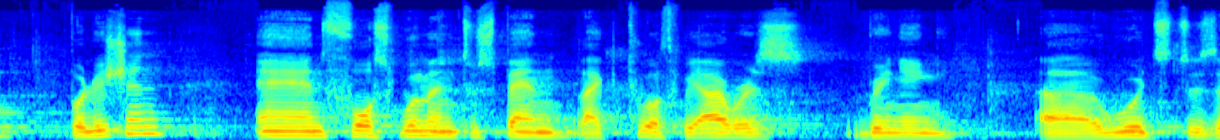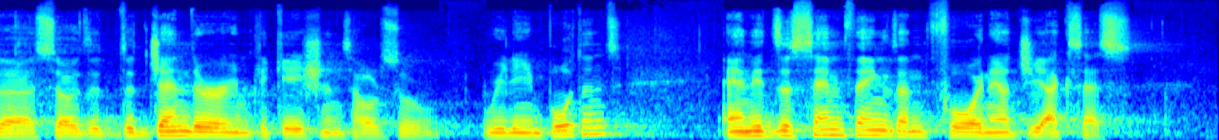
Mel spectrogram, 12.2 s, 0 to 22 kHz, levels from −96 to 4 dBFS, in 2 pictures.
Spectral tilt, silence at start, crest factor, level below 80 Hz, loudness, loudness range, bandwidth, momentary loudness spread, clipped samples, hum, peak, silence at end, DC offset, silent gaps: -6 dB/octave; 0 s; 18 dB; -70 dBFS; -27 LUFS; 2 LU; over 20 kHz; 10 LU; under 0.1%; none; -8 dBFS; 0.45 s; under 0.1%; none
